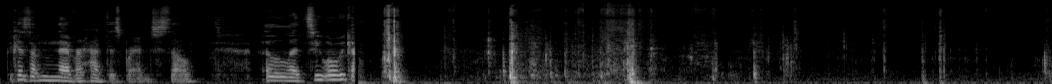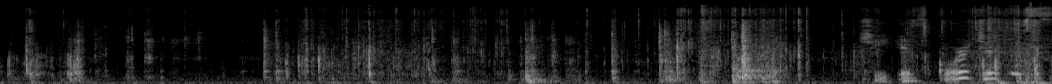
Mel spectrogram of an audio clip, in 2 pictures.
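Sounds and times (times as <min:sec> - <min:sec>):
packaging rustling and crinkling: 0:04.5 - 0:21.0.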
